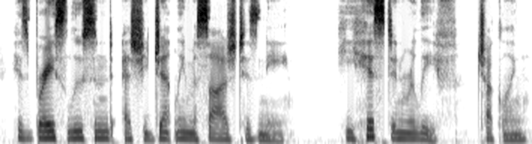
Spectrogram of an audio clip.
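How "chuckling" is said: usual speaking voice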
